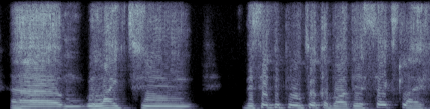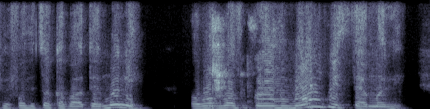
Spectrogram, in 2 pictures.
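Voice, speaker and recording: With a Nigerian accent, a man speaks at a moderate pace in a fairly high pitch and a dark, mellow tone, with ordinary pitch variation and very even loudness. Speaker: financial coach. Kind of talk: interview.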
